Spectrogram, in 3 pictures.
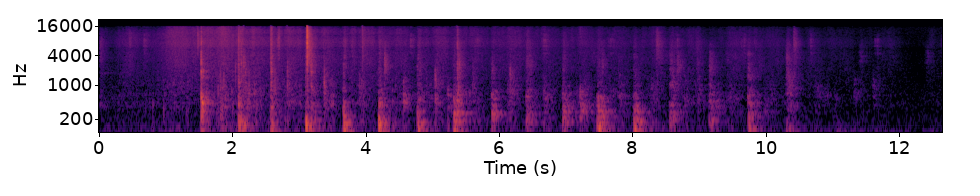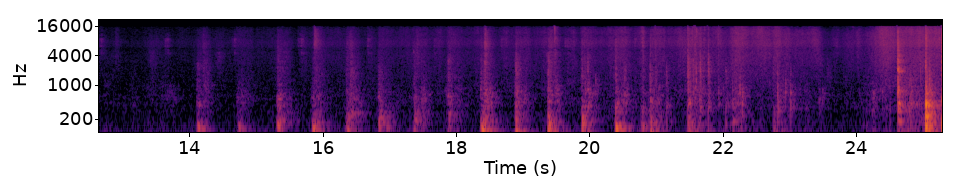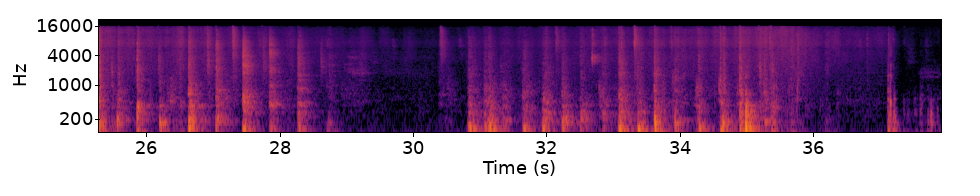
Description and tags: Walking with socks on wood
socks, walking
